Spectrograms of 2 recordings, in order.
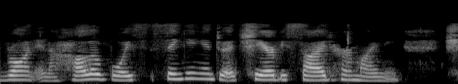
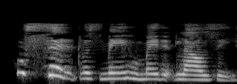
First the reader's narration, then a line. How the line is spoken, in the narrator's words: snapped Ron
